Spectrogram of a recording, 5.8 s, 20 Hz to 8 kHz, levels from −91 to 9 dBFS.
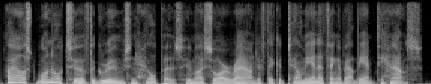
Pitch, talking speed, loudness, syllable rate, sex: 120 Hz, 250 wpm, -17 LUFS, 6.1 syllables/s, male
